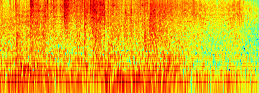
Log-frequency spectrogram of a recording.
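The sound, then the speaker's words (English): A battleship explodes beside a Martian war machine in a massive, loud, sustained roar with deep rumbling that stays heavy throughout and eases slightly toward the end. “the force of the explosion destroyed the second Martian”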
